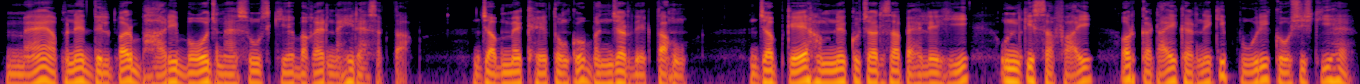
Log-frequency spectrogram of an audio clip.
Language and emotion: Urdu, sad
